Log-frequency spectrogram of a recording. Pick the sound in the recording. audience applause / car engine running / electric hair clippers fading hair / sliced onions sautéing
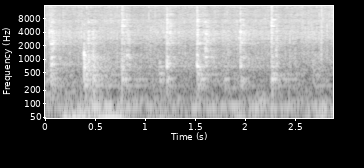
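sliced onions sautéing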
